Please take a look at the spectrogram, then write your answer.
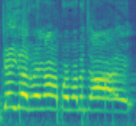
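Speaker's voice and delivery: high loud terrified cry; mock panic. Disciples in the storm yelling at Jesus, panicked. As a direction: scream it like the boat is sinking.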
